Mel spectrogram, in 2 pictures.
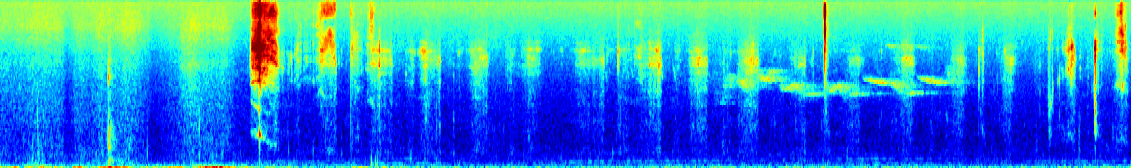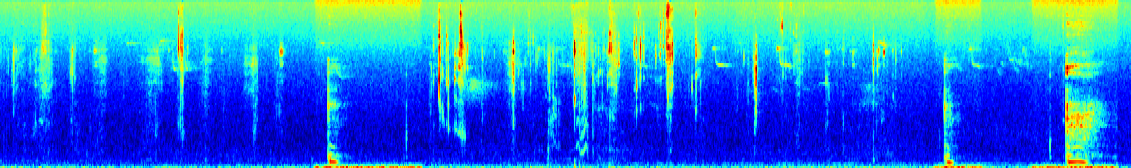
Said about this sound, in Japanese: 私が咀嚼した後のものを口移しで食べさせた方がよろしいですか？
